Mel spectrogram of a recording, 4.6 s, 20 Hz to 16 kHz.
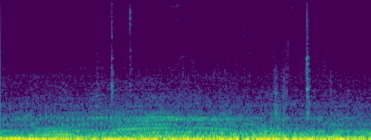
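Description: A 2018 Ford Transit Custom 2.0 TDCi van with a six-speed gearbox pulls away, its diesel engine rumbling low and steady from inside the cab with faint rattles and clicks.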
